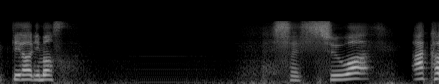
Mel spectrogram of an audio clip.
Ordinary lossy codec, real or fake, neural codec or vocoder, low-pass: none; fake; codec, 16 kHz, about 1 kbps, DyCAST, with the encoder's durations; none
